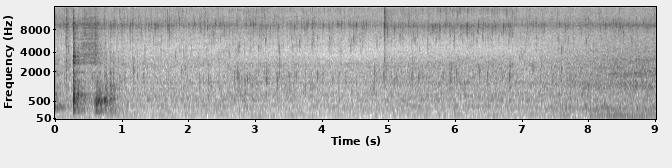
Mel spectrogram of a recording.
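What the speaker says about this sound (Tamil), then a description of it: "குழம்ப திறந்து பார்ப்போம் நல்லா கொதிக்குது" A soft, steady bubbling and simmering hiss from a pot of curry, with a brief clatter of a lid at the start.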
